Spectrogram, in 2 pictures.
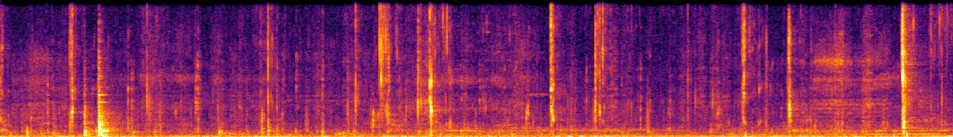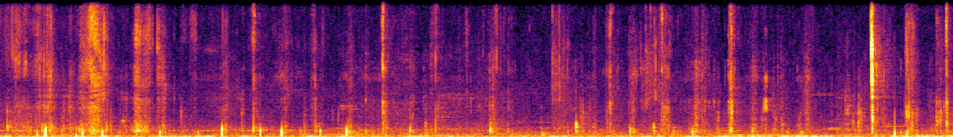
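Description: Close-miked chewing and biting of a mouthful of food with crisp lettuce, with scattered sharp crunchy clicks and wet mouth sounds. A low steady hum runs underneath.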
